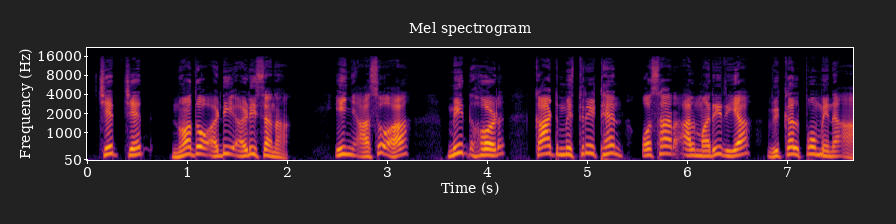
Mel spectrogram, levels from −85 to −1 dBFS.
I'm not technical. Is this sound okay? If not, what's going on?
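Yes, it's fine; nothing in this recording sounds broken or out of place, so there's nothing to worry about.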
